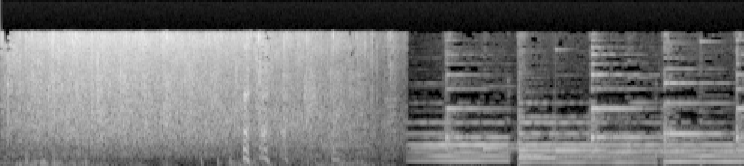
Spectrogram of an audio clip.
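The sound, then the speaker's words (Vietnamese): An audience applauds at the end of a Buddhist dharma lecture: dense, steady clapping for about five seconds, then a sustained chant with held tones. “Vỗ tay đi rồi nghỉ.”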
